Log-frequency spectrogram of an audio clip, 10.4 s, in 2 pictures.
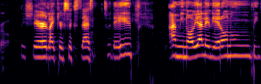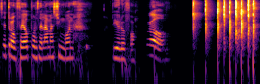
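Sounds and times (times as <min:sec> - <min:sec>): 
speech: 0:00.4 - 0:08.7
hand claps: 0:09.0 - 0:10.4.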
